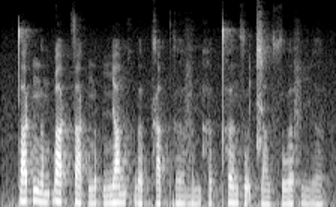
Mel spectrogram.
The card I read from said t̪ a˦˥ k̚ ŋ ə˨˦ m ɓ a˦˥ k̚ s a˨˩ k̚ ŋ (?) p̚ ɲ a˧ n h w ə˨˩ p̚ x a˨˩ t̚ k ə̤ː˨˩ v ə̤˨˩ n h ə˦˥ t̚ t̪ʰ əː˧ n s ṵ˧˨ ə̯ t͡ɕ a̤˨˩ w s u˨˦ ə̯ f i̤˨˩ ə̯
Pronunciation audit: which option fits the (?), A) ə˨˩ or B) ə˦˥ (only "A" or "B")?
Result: A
